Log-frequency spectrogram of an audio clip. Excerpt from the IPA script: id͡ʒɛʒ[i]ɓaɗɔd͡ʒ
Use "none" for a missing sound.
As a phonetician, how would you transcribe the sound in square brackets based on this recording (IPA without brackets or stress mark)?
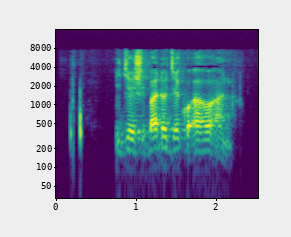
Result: i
